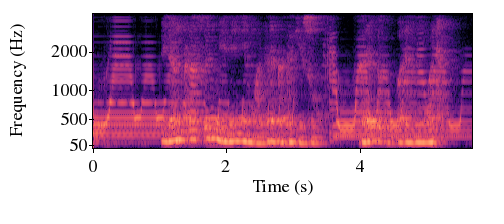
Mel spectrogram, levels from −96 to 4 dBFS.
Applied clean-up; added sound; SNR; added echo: none; Guitar; 8 dB; reverberation time 0.6 s.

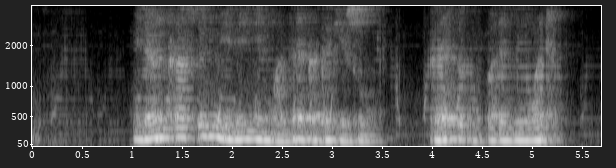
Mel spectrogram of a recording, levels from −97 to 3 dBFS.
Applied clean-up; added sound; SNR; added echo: neural separator model SepFormer DNS4.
